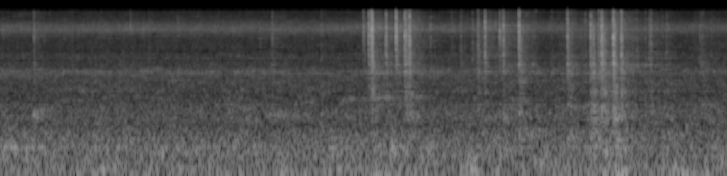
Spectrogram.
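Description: Steady hiss of rain over the street, with three quick clusters of sharp ticking clicks starting about halfway in.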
